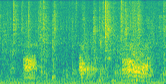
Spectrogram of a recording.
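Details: Three drawn-out, mid-pitched whining calls from West Highland White Terrier puppies at a kennel, each about a quarter second long and spaced roughly a second apart, over a steady indoor hum.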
